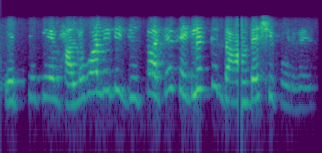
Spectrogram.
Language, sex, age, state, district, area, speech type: Bengali, female, 60+, West Bengal, Hooghly, rural, conversation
